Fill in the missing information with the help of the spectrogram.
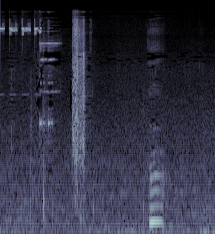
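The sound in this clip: Camera shutter clicking while someone takes photos: a few brief, sharp clicks, fairly faint, spread over about two seconds with quiet gaps between them.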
